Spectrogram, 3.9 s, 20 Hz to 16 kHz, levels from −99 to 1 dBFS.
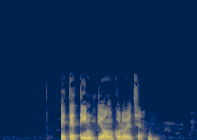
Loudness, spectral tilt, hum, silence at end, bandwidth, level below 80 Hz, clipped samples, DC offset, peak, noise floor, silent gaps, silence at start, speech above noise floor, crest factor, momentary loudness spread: -18 LUFS; -8 dB/octave; none; 0.9 s; 6.2 kHz; -64 dBFS; under 0.1%; under 0.1%; -2 dBFS; under -90 dBFS; none; 1.2 s; over 72 dB; 20 dB; 15 LU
